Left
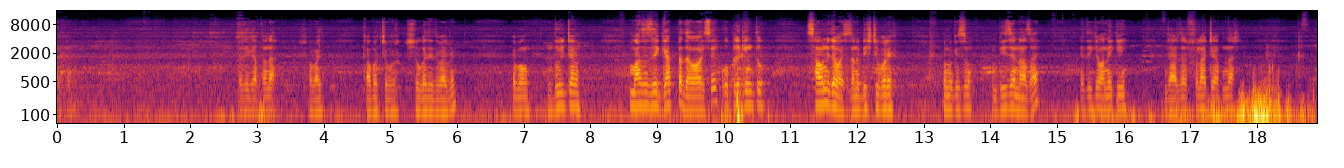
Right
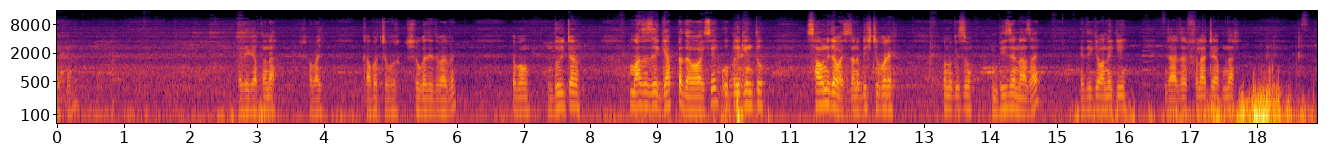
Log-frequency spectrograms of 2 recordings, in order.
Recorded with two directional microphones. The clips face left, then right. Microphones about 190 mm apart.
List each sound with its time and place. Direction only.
2.7 s speech: 5° left (ahead or behind)
3.8 s speech: 20° left (ahead or behind)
